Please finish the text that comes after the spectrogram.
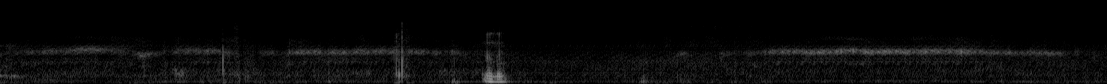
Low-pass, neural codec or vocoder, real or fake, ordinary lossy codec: none; codec, 16 kHz, 0.9 kbps, LongCat-Audio-Codec; fake; none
